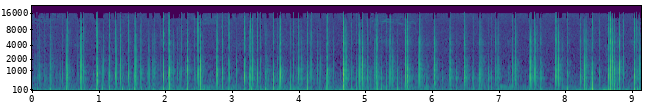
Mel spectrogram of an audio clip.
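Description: A blue iPhone 12 with a glass back and aluminium frame is held in both hands in front of a stereo recorder while fingertips and short nails tap and scratch along its edges and glass back. The result is a quick, dense run of short, dry clicks and scratches with little ring, carrying a soft low thump under bright clicky edges.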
